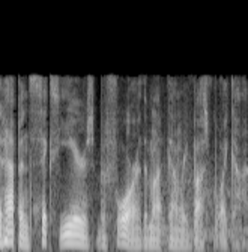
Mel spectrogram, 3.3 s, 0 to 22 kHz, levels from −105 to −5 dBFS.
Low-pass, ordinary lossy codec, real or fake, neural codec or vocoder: 7.2 kHz; MP3, 48 kbps; real; none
